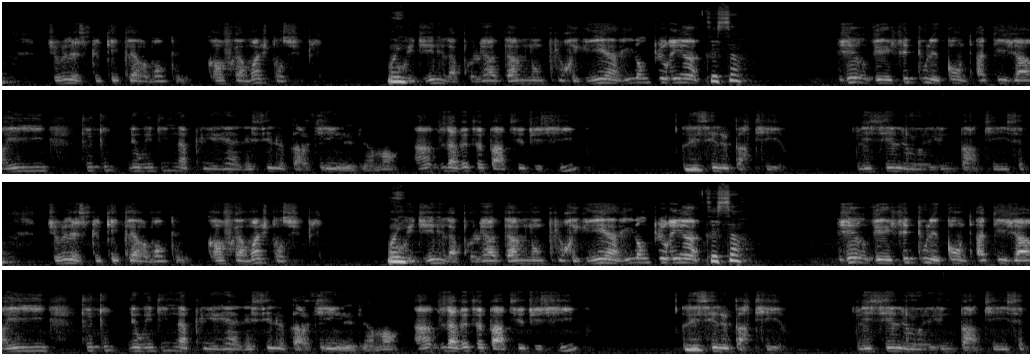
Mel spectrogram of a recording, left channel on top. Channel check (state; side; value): quieter; left; 5.2 dB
